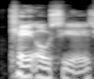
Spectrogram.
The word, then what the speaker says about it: Koch: The Koch network stopped, Koch, I think that's how it's pronounced, right?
